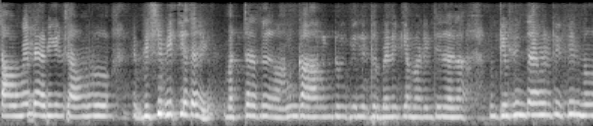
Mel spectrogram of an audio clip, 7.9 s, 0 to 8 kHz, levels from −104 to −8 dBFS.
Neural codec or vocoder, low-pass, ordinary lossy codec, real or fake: codec, 16 kHz in and 24 kHz out, 0.6 kbps, FireRedTTS-2 codec; 7.2 kHz; none; fake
